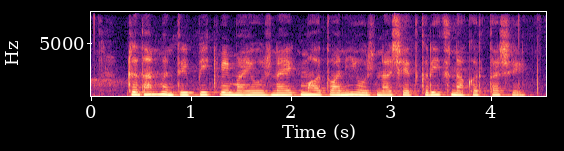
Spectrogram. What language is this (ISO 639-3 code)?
mar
